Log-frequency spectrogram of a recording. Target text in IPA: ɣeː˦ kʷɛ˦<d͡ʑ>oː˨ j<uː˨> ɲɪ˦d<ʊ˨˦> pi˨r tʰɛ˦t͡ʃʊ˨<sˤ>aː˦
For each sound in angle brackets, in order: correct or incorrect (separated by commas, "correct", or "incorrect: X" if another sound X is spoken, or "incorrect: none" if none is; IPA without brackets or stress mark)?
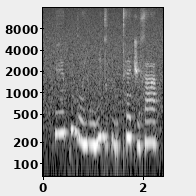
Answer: incorrect: ɡ, correct, correct, incorrect: s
